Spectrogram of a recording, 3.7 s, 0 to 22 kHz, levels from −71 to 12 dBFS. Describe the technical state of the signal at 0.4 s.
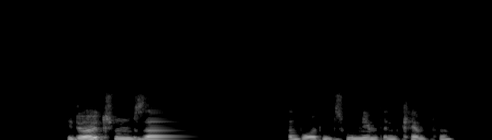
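At 0.4 s the speech is intact, with no dropout, glitch or distortion, and only the ordinary coding character of the call path it passed through.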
